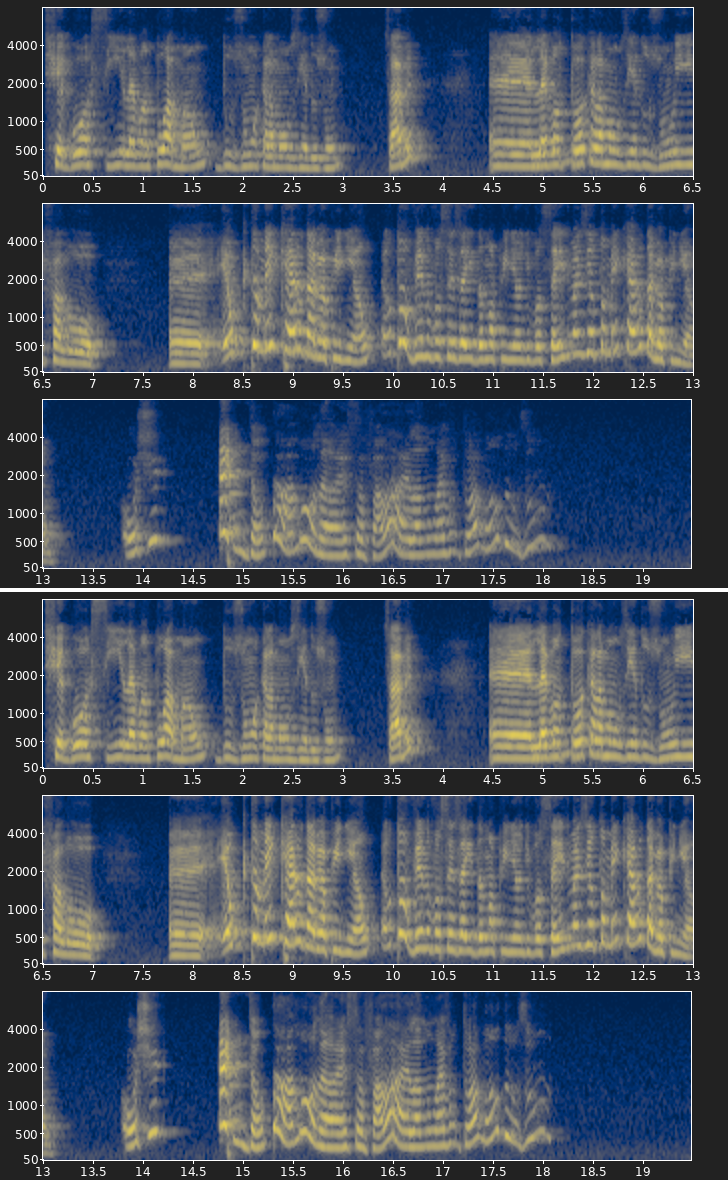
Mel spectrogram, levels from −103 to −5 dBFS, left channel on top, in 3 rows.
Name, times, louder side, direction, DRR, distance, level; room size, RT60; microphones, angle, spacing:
voice 1, 0.0-3.0 3.5-3.8 4.4-7.0 7.7-13.1 14.7-15.0, right 2 dB, 40° right, 0.8 m, -27 dB
voice 2, 4.9-5.3 13.8-14.2 14.9-18.1, right 6 dB, 80° right, 0.3 m, -30 dB
6.9 x 6.3 x 3.8 m
head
